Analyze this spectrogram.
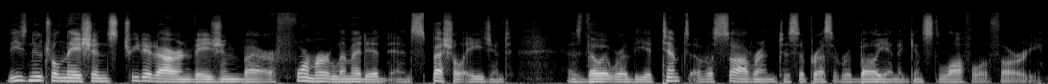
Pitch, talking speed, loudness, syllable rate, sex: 130 Hz, 165 wpm, -21 LUFS, 5.3 syllables/s, male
